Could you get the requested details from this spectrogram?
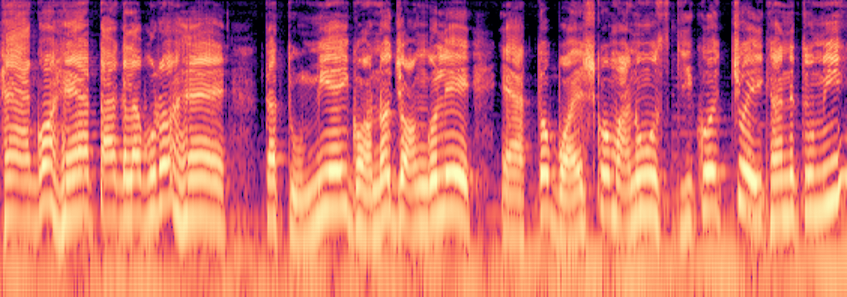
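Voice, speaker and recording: A female-sounding, cartoonish character voice at extremely high pitch speaks at a fairly slow pace. The background is clear of noise. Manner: playful, teasing.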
